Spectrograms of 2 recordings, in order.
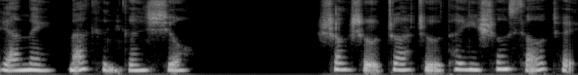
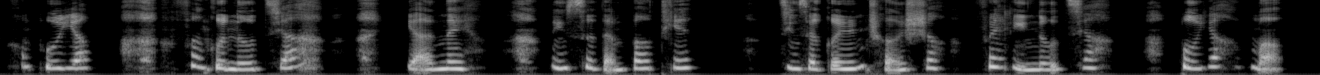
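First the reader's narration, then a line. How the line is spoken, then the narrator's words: Leering laugh. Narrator (Chinese): 高衙内淫笑着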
